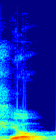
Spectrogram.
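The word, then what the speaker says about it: sure: শিওর না এটা হবে শিওর আর এর উচ্চারণটা বাদ যাবে কারণ শব্দের শেষে আর ই আছে তারপরে যদি বলি সার্টেনলি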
